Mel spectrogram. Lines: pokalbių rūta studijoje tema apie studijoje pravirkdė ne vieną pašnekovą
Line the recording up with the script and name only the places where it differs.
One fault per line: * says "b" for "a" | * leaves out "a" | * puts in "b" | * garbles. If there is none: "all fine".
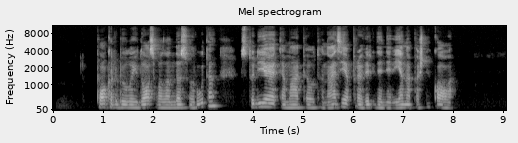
* puts in "laidos valanda su"
* says "eutanaziją" for "studijoje"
